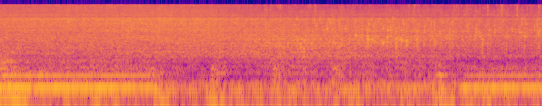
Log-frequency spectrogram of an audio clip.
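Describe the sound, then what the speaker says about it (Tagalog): Second extract of coconut milk coming to a boil in a pot for Bicol Express, a steady broadband simmering hiss with a low hum that drops out briefly midway, heard alone without talk. "Ito na po yung panglaga natin, yung pangalawang gata. Pakuluan po natin ito na."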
